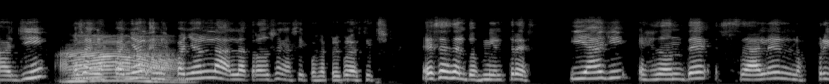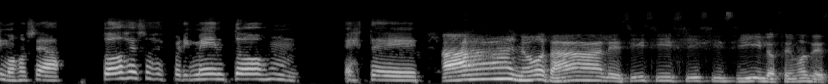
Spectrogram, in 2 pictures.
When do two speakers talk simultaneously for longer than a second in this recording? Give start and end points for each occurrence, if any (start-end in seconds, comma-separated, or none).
0.5-1.9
